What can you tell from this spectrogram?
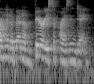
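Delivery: plain reading voice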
